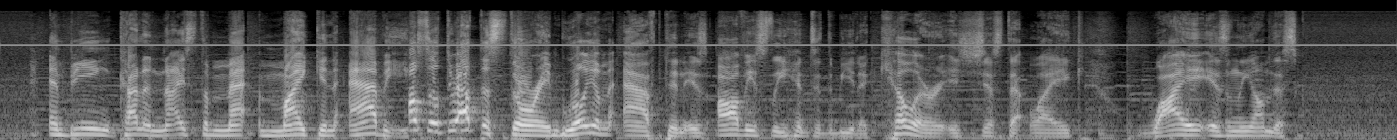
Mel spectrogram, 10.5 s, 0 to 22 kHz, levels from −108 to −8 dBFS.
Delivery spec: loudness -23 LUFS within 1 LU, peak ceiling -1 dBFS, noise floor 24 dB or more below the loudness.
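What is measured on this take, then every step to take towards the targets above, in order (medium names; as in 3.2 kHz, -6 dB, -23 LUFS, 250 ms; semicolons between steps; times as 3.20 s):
steady tone 5.8 kHz; tone level -43 dBFS; loudness -31.0 LUFS; peak level -17.0 dBFS; loudness target -23.0 LUFS
-> band-stop 5.8 kHz, Q 30; trim +8 dB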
